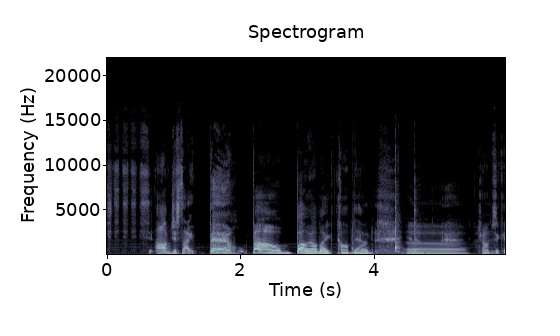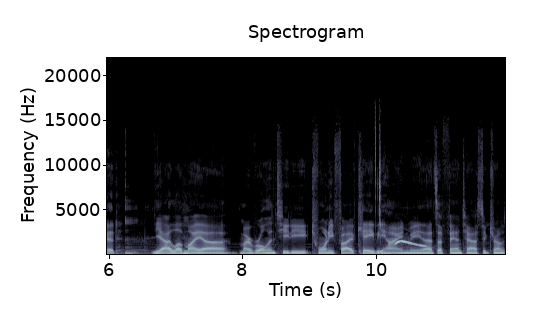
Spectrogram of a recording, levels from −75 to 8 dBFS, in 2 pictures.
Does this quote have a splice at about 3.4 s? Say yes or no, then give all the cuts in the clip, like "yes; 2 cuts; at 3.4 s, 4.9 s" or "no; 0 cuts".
yes; 1 cut; at 3.4 s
